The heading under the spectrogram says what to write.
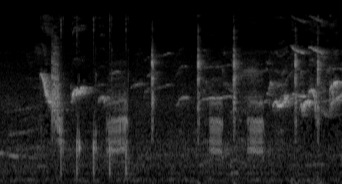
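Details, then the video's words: Asian pied starling song used for training captive birds: quick harsh squawks and sharp clicks at about three per second, mixed with short whistles, ending in higher rising whistled notes. "SUARA BURUNG JALAK SUREN GACOR FULL ISIAN BAGUS UNTUK MASTERAN DAN PANCINGAN JALAK"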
